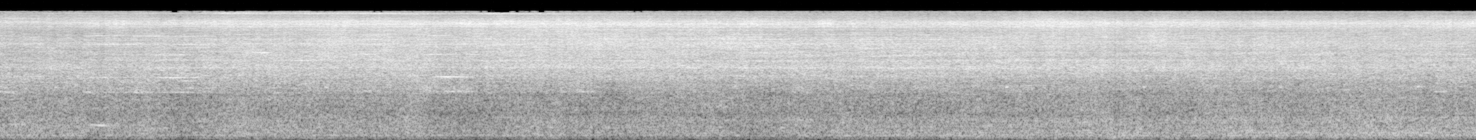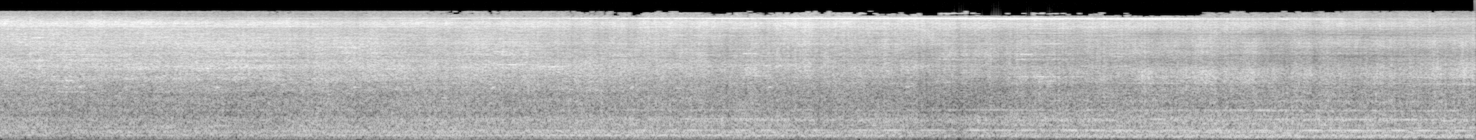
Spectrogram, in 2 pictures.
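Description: Freight train of covered hopper cars rolling along a curve, a steady rumble of wheels on rail that grows slowly louder. A few steady low tones come in after about twenty seconds.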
